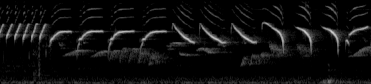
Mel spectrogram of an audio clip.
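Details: Canary song used to prompt other canaries to sing, opening with a quick high trill, followed by a steady run of rising and falling whistled slurs repeated about three times a second.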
